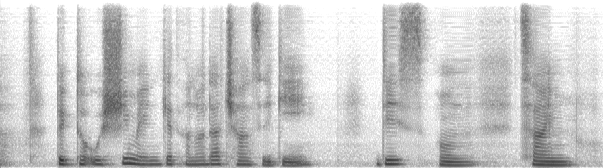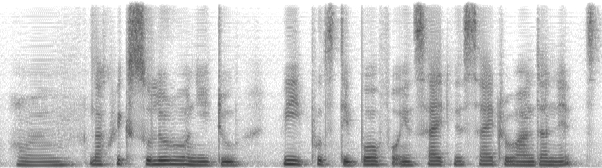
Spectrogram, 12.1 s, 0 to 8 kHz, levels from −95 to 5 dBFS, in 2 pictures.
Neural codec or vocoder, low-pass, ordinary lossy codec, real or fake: codec, 16 kHz, about 1 kbps, DyCAST, with the encoder's durations; none; none; fake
